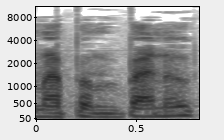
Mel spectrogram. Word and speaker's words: Mapambano: Okay, and Mapambano, can you help spell that? M-A, you say? Mapambano. M-A-P-A. P-A. And then N-O. That's M-A-P-A B-A-N-O, you say?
